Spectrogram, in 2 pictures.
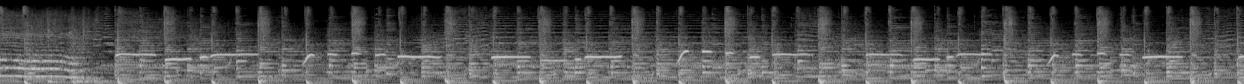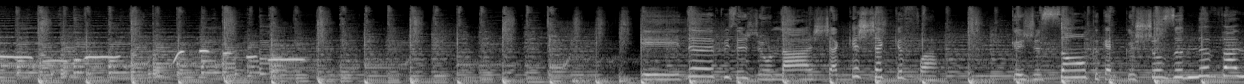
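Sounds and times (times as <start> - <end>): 
full steady musical accompaniment: 0.0 - 24.8
bright whistled cheerful melody: 1.2 - 16.7
speech: 22.6 - 24.8.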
